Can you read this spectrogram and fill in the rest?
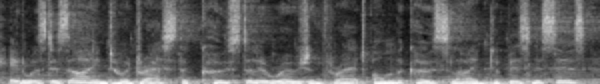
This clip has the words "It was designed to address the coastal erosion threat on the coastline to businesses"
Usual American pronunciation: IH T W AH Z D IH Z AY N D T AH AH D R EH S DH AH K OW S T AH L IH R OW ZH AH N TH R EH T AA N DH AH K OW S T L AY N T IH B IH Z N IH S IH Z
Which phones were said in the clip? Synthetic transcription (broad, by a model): IH T W AH Z D IH Z AY N T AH AH D R EH S DH AH K OW S T AH L IH R OW ZH AH N TH R EH T N DH AH K OW S T L AY N T IH B IH Z N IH S IH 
